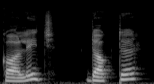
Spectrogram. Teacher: इसका उच्चारण आ तथा ओ के मध्य की ध्वनि औ के रूप में होता है। इसका प्रयोग अंग्रेजी से हिंदी में आए अनेक शब्दों में होता है, जैसे कॉलेज, डॉक्टर आदि। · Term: आगत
